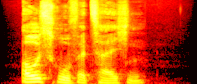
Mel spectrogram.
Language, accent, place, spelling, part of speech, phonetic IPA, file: German, Germany, Berlin, Ausrufezeichen, noun, [ˈaʊ̯sʁuːfəˌt͡saɪ̯çn̩], De-Ausrufezeichen.ogg
- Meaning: exclamation mark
